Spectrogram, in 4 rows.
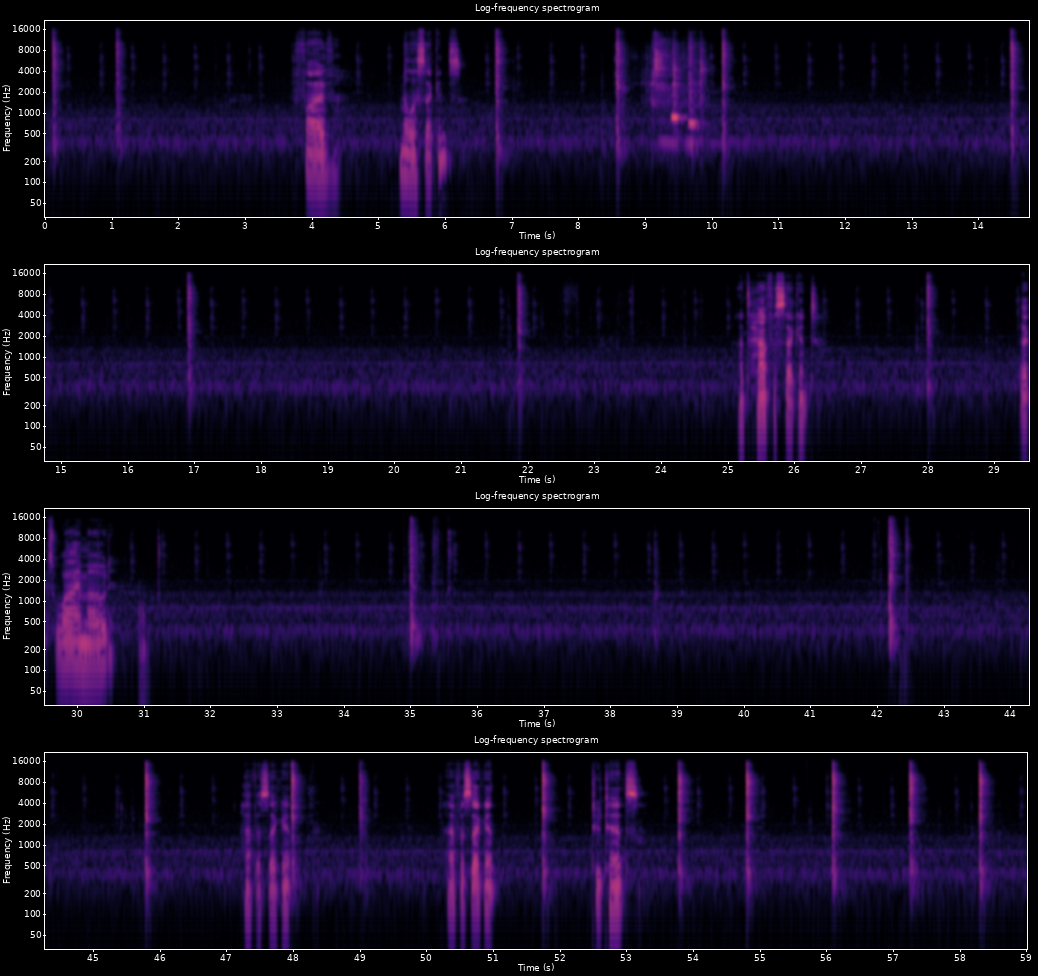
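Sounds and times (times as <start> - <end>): rotary switch clicks: 0.0 - 3.3, 6.6 - 8.8, 9.4 - 22.3, 26.9 - 28.5, 45.3 - 46.9, 48.0 - 49.8, 51.6 - 52.3, 53.6 - 59.0
faint steady ticking: 0.0 - 8.6, 9.4 - 59.0
faint steady hum: 0.0 - 59.0
rotary switch clicking: 51.6 - 52.2, 53.7 - 56.5, 57.2 - 59.0.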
